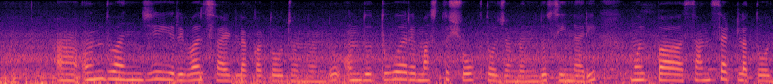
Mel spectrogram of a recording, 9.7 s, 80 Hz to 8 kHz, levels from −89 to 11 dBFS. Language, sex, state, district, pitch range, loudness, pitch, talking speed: Tulu, female, Karnataka, Dakshina Kannada, 190-230 Hz, -19 LUFS, 215 Hz, 110 wpm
